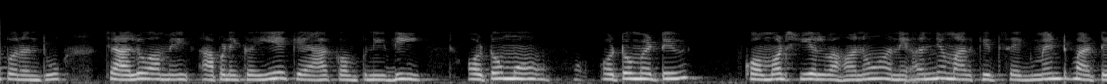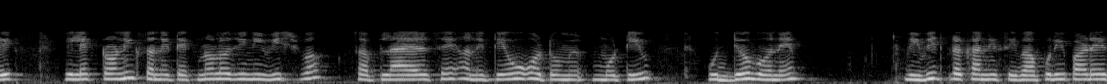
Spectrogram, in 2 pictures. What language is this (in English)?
Gujarati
